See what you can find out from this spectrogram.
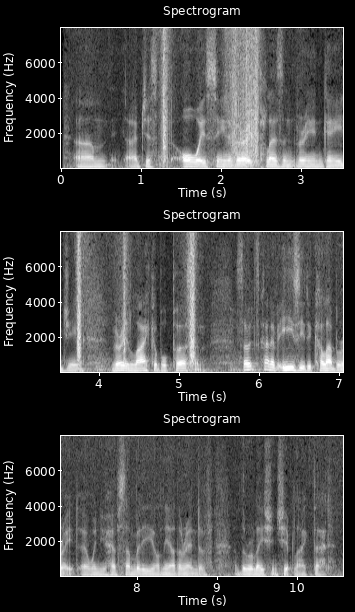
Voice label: mic spits original; Original audio with microphone noise hits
